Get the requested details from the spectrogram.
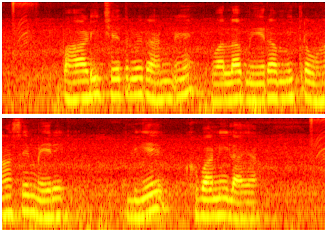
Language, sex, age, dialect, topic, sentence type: Hindi, male, 18-24, Kanauji Braj Bhasha, agriculture, statement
